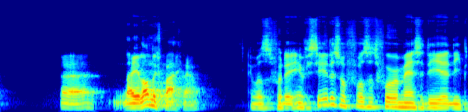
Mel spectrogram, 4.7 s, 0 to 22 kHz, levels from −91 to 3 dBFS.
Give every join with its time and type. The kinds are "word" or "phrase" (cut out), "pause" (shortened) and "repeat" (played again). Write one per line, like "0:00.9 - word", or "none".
0:02.2 - pause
